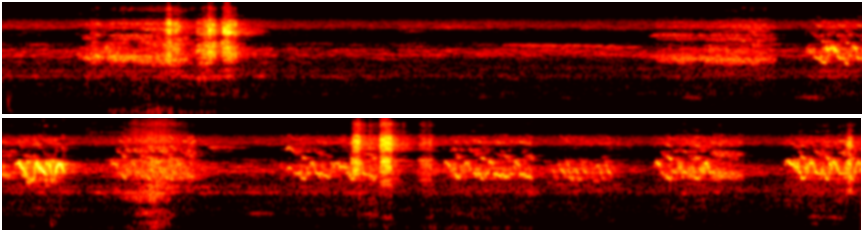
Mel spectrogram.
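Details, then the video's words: A group of budgies twitters in short, rippling, warbled phrases, bright chirps repeated in clusters with brief gaps between them. "Beautiful Budgies Chirping Sound"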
